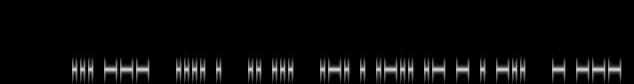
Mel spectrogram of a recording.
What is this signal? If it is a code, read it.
Morse code, heard as a keyed tone, about 30 wpm, 700 Hz. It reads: SO HE IS RELATED TO
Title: Sentences from Top 1000 Words - Review Part 5 - 30wpm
